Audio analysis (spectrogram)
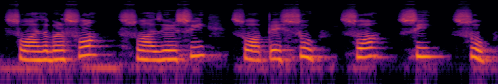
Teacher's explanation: اب یہ بھی سیٹی کے ساتھ، سین بھی سیٹی کے ساتھ، زا بھی سیٹی کے ساتھ اور صاد بھی سیٹی کے ساتھ، لیکن صاد کو موٹا کر کر پڑھنا ہے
